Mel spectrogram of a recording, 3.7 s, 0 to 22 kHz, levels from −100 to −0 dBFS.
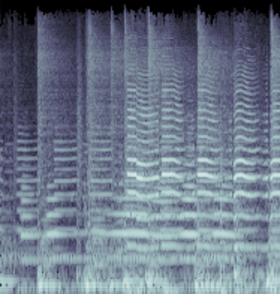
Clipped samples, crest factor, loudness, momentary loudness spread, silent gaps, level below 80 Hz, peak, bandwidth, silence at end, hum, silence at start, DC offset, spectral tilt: under 0.1%; 16 dB; -14 LUFS; 13 LU; none; -28 dBFS; 0 dBFS; 20 kHz; 0 s; none; 0 s; under 0.1%; -3 dB/octave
